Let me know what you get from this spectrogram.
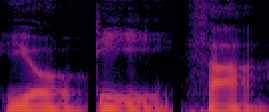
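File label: "yotitha", concatenated syllables; Affixing experiment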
